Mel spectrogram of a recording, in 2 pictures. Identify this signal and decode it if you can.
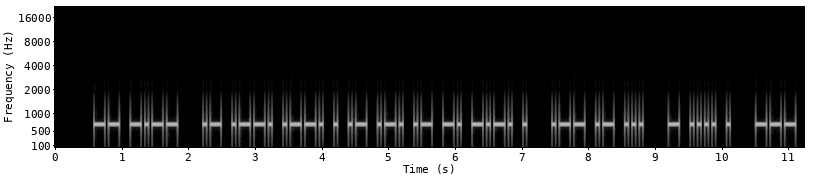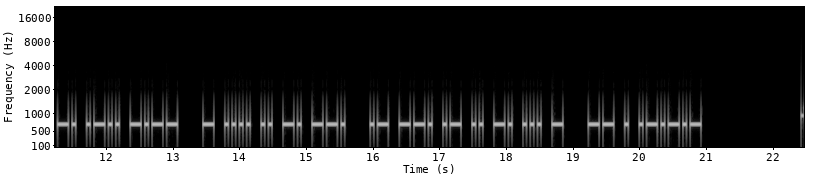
Morse code, heard as a keyed tone, about 22 wpm, 700 Hz. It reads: MY APPEARANCE WAS THE ONLY THING AGAINST ME.
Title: Sentences from Top 1100 Words 22wpm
